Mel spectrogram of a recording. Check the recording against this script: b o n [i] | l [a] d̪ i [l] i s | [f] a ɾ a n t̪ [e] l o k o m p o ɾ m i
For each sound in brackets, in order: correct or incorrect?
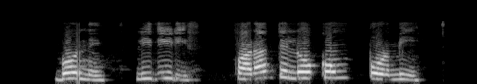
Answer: incorrect: e, incorrect: i, incorrect: ɾ, correct, correct

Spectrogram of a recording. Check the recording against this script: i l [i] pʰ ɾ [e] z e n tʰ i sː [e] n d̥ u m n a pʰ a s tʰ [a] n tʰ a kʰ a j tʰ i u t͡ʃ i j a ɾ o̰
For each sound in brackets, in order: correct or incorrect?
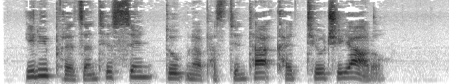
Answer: correct, correct, incorrect: i, incorrect: i

